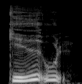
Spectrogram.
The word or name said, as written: gedeuld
